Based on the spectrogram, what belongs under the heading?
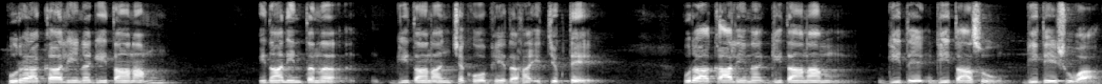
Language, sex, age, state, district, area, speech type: Sanskrit, male, 60+, Telangana, Jagtial, urban, spontaneous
